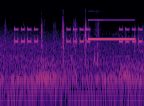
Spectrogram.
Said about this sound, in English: close the door, get rid of the beeping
